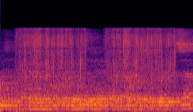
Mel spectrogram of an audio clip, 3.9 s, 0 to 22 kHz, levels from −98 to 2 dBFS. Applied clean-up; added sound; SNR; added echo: none; Crumpling, crinkling; 12 dB; reverberation time 2.2 s.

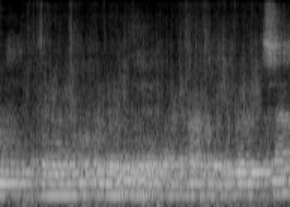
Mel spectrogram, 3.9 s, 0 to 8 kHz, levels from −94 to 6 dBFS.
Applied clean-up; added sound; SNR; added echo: neural separator model SepFormer DNS4.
